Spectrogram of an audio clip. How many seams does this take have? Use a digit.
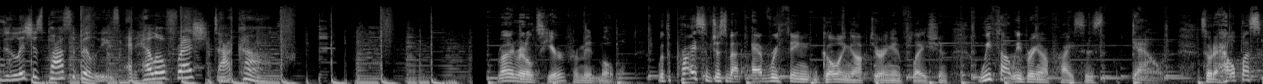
1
